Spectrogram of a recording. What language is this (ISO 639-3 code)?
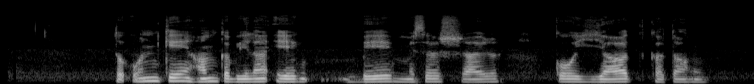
urd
